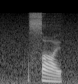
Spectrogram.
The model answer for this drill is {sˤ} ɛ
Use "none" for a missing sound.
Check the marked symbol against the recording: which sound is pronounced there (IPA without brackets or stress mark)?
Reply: sˤ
